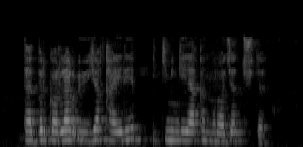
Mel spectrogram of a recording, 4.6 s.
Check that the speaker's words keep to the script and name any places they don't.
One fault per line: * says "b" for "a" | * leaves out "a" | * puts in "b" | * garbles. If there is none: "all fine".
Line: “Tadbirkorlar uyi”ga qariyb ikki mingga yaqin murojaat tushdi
all fine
